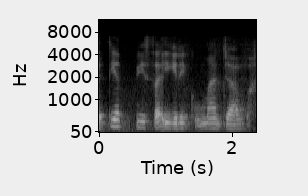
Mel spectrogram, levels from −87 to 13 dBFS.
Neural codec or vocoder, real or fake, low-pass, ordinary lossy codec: codec, 16 kHz, 0.8 kbps, ZipCodec; fake; 7.2 kHz; none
